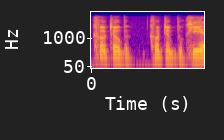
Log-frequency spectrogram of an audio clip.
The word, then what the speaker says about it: Kotobukiya: Kotobukiya, is that how you say it, Vince? Mm-hmm. Yeah.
